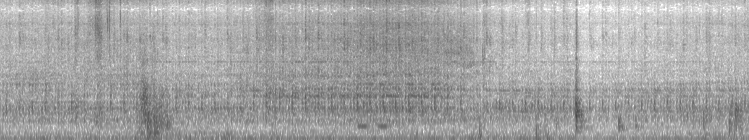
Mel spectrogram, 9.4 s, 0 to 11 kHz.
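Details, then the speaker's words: 2006 Audi A4 2.0T, apparently after long sitting, codes P0300/P0303 (cylinder 3 misfire): rough idle with irregular sharp metal-on-metal knocks every few seconds, heard under the hood. Faulty fuel injector suspected; cause unknown. "That has like a distinct metal on metal sound."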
